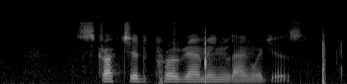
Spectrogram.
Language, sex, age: English, male, 19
